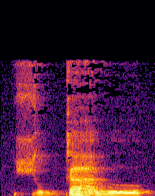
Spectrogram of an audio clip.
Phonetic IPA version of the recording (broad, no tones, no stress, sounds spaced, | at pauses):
ç o b k a β o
